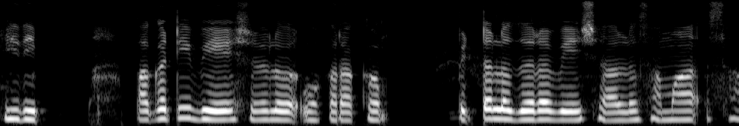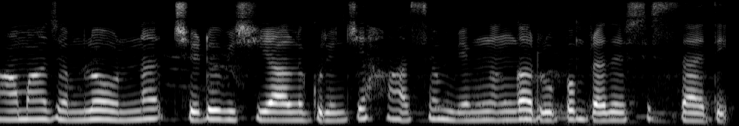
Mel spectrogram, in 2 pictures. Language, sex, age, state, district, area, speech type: Telugu, female, 18-30, Andhra Pradesh, Sri Balaji, rural, spontaneous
